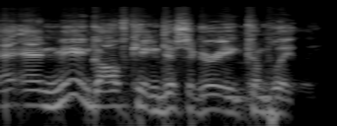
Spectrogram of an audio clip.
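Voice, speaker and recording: A man's voice: fairly high pitch, lively intonation, quick pace, sharp tone, breathy edge. A man hosting a sports podcast in casual chat, often hesitating, restarting sentences and checking in with "right?". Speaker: podcast host.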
